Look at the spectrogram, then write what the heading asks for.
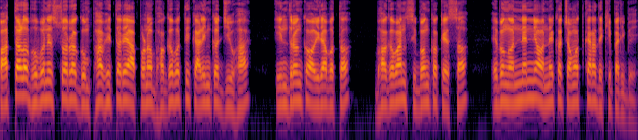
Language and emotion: Odia, neutral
